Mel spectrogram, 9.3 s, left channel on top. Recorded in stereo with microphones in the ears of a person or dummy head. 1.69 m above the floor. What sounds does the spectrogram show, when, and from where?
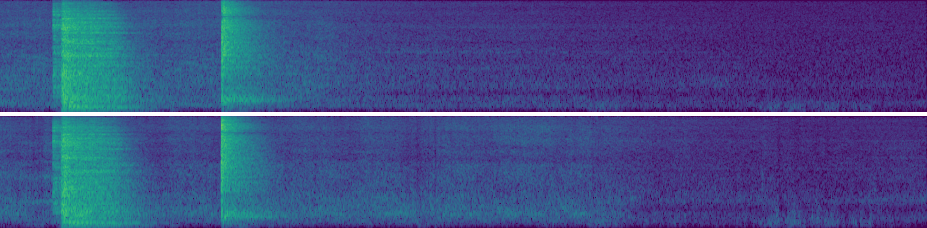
0.5 s a door slam: 25° right (ahead or behind), 3 m
2.2 s breaking glass: 60° right (ahead or behind), 3 m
